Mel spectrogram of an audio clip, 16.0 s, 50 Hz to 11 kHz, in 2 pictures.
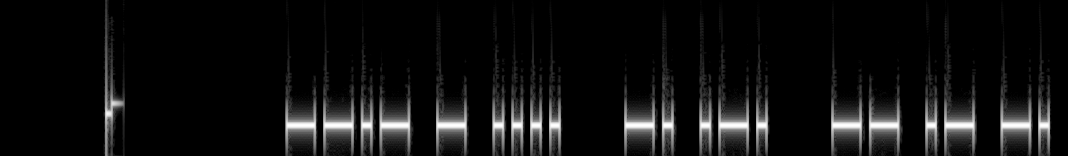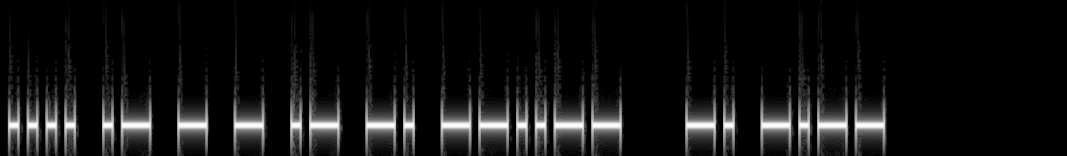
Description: Morse code, heard as a keyed tone, about 17 wpm, 700 Hz. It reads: QTH NR MANHATTAN, NY
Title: Practice QSO - Exchange 1 - Beginning - 17wpm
